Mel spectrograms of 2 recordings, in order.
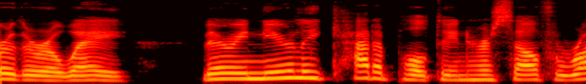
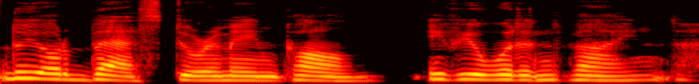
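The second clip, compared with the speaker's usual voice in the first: bored, detached, thoroughly unimpressed female voice. A voice beside the bed speaks to Della as she wakes with a cry, bored female voice. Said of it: "said a bored female voice".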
